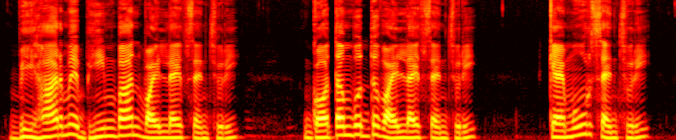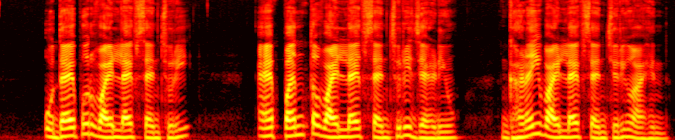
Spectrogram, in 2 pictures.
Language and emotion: Sindhi, neutral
